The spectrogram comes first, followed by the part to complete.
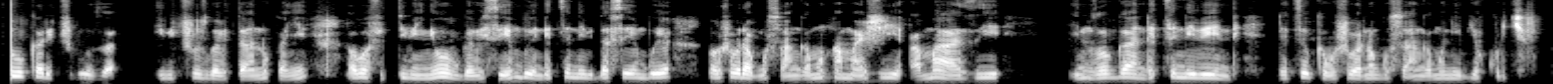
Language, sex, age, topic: Kinyarwanda, male, 18-24, finance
